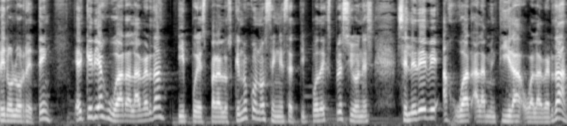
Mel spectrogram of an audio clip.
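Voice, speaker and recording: Over music in the background, a man talks at a fairly quick pace in an animated tone with very wide pitch swings. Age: 20s. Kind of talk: casual devotional monologue.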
